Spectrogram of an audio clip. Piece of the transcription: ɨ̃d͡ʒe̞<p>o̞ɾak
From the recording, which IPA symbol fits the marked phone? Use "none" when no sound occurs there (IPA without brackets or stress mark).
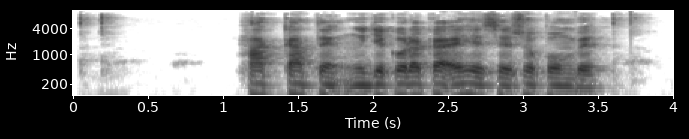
k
